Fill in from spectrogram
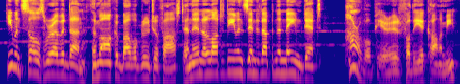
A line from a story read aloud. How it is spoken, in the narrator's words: the imp sighed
